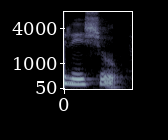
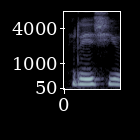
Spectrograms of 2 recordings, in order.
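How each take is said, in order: First: रेशो said as two syllables, re-sho, with no "i"; रेशो pronounced re-sho, the correct way; correct pronunciation. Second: रेशियो said with a separate "i" sound as three syllables, re-shi-yo; रेशियो pronounced re-shi-yo, the wrong way; wrong pronunciation. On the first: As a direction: give the right form: रेशो, re-sho. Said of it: "रेशियो नहीं". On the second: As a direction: demo the common mistake: रेशियो, re-shi-yo. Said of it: "Hindi medium वाले जानते होंगे कि जब इसको पढ़ते हैं तो रेशियो पढ़ देते हैं". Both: Shown as a demonstration.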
